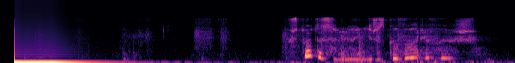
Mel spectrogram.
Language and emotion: Russian, sad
